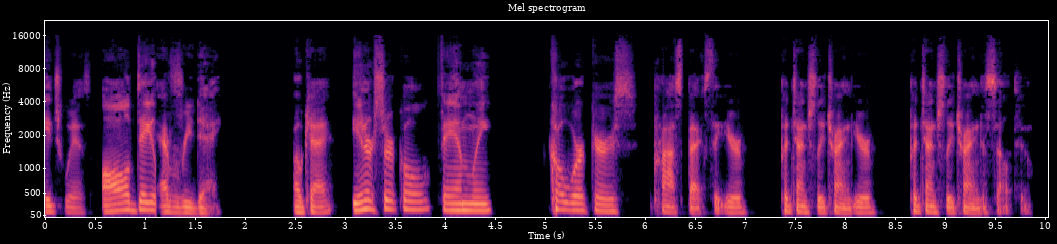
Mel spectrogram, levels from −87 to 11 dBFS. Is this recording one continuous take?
no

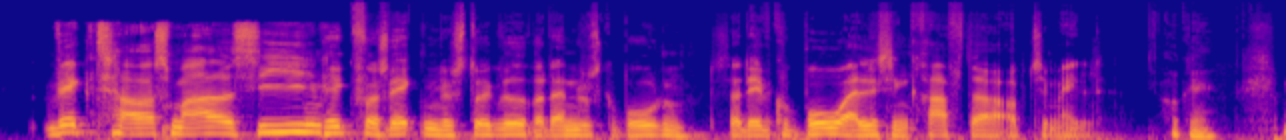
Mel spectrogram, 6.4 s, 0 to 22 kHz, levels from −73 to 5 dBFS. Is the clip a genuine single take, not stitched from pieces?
no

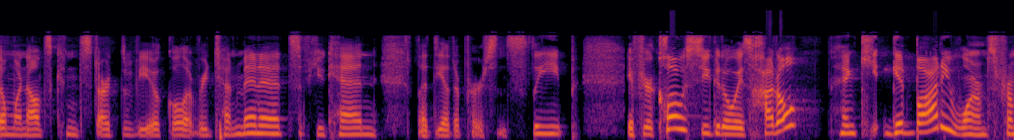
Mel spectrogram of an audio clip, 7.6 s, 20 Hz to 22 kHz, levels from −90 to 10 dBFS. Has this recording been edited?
yes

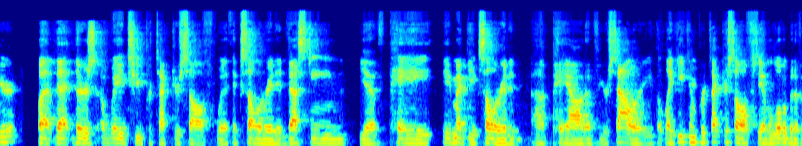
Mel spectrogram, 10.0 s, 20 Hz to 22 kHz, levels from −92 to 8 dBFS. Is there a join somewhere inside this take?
yes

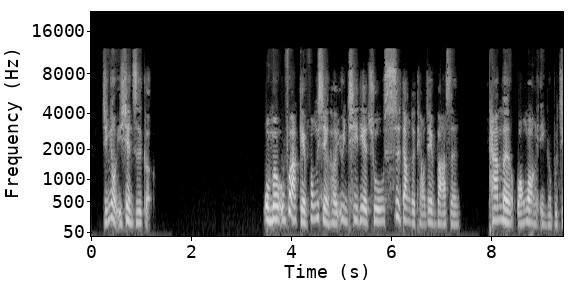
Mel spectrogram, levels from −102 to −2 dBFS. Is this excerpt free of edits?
yes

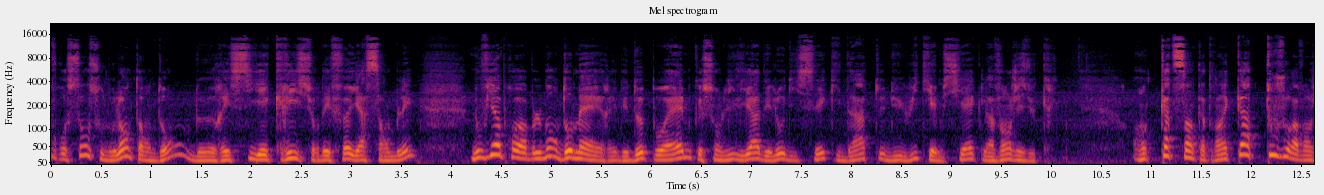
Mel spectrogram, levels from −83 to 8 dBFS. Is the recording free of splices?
yes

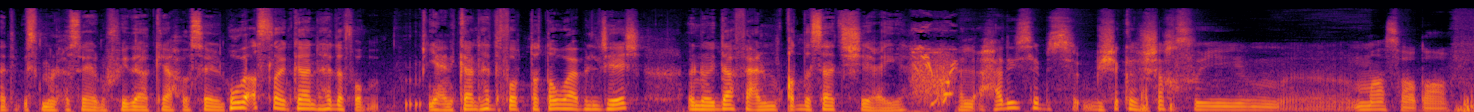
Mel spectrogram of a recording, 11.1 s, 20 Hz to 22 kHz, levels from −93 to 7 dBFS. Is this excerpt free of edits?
no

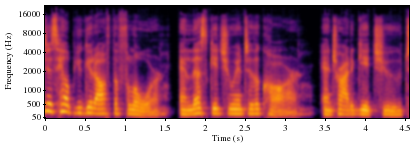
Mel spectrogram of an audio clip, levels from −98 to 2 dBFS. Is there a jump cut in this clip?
no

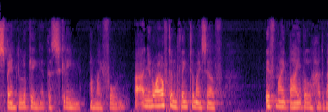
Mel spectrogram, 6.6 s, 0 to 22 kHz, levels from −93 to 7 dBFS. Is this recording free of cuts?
no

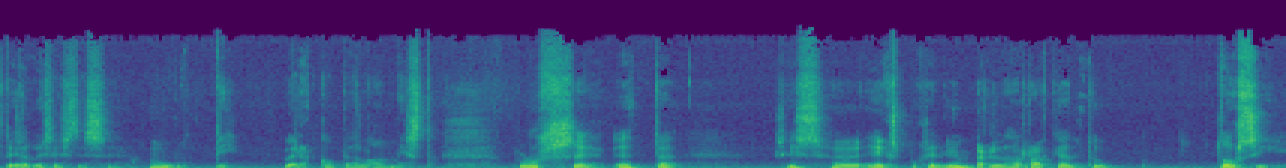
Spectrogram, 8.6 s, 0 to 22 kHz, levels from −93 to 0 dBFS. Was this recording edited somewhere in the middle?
no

